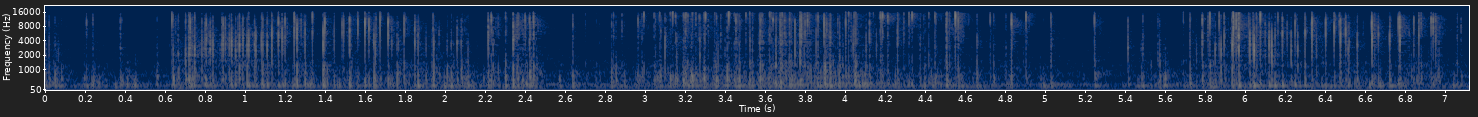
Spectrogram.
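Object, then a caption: Quilted faux-leather belt bag. Long nails scratch and tap the body of a small, hollow, quilted black leather-look belt bag. The result is a dense, bright scratching texture broken by quick, crisp clicks and short pauses.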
